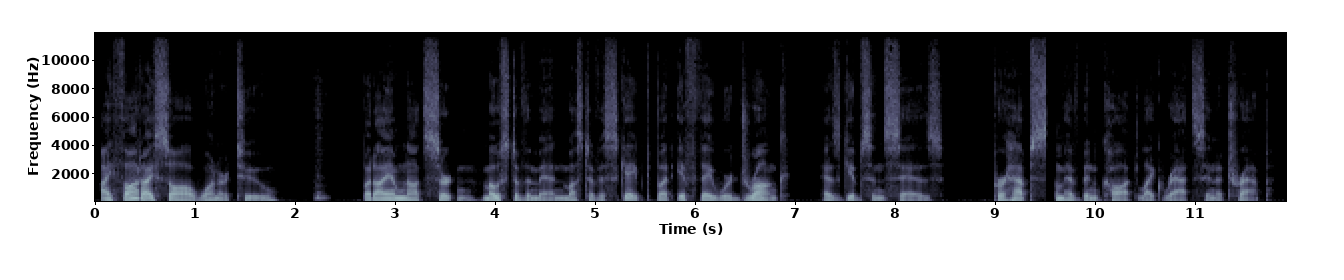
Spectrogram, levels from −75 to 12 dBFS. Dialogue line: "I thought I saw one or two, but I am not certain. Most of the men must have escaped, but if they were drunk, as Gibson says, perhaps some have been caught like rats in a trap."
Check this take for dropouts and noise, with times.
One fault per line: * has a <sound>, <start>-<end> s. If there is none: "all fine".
* has a whoosh, 2.2-2.4 s
* has a dropout, 9.5-9.6 s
